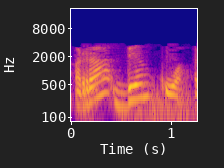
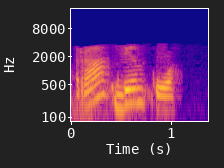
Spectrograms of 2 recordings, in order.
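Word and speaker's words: Раденко: Фамилия пишет, фамилия, значит, пишется через А. Ра-Денко. Ра-Денко.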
